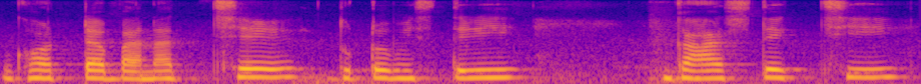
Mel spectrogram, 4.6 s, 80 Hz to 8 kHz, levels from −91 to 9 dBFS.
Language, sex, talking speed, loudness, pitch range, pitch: Bengali, female, 80 wpm, -16 LUFS, 225-255 Hz, 235 Hz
